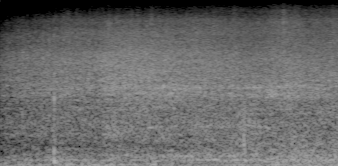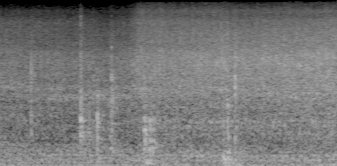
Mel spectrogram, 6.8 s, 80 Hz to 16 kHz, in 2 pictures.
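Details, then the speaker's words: 2500 Suburban V8 idling low with the whole truck shaking: lumpy rumble with uneven stumbles. Owner suspects the alternator. Flashing check engine light follows, with codes P0174, P0300 and P0622: rough idle with misfire. "shaking I mean it doesn't really sound bad it just seems like it's running really rough"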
